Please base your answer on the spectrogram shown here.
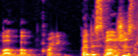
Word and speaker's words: Bum Bum Cream: Tati said it's Boom Boom Cream, but it's spelled Bum Bum Cream.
